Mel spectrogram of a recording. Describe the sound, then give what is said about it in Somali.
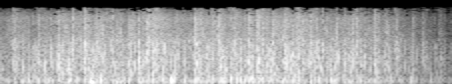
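Sporadic gunfire in a battle film scene, sharp cracking shots scattered over a dense, noisy background, heard alone without voices. “dagaalka oo socday muddo kooban kadib waxaa joogsatay rasaasta inteedii badnayd walow aad maqlayso mid teel-teel ah oo dhacaysa”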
